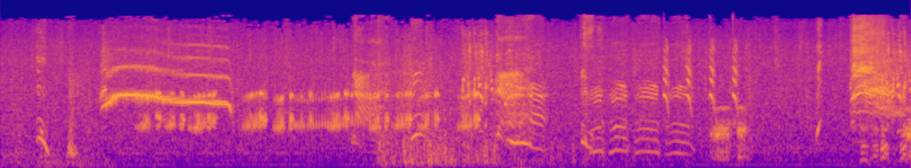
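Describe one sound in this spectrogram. A cartoon creature shouts angrily in a high voice.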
